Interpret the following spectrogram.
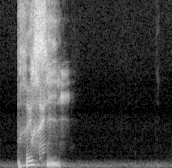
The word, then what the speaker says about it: précis: And how it is pronounced in French. Précis, précis, précis, précis. Okay, so you don't need to pronounce it this way, because people are going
